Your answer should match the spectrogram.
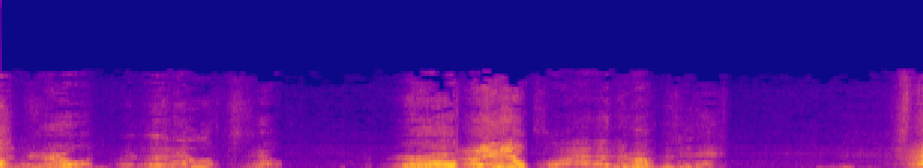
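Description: A man's speech played backwards: two stretches of garbled reversed talk, with a short pause about two seconds in and a quieter gap near the end.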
